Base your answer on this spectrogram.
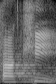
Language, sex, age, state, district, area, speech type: Bengali, female, 45-60, West Bengal, Purba Bardhaman, urban, read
